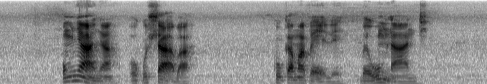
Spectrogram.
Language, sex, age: South Ndebele, male, 26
